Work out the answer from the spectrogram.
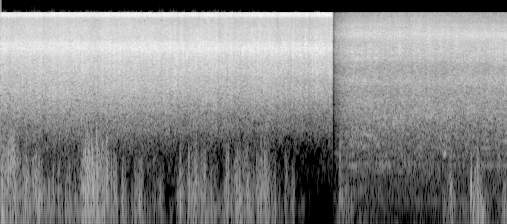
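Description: Heavy rain pouring down, a steady loud hiss with gusty low rumbles of wind on the microphone. About five seconds in it cuts abruptly to quieter, steadier rain falling on wet ground.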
